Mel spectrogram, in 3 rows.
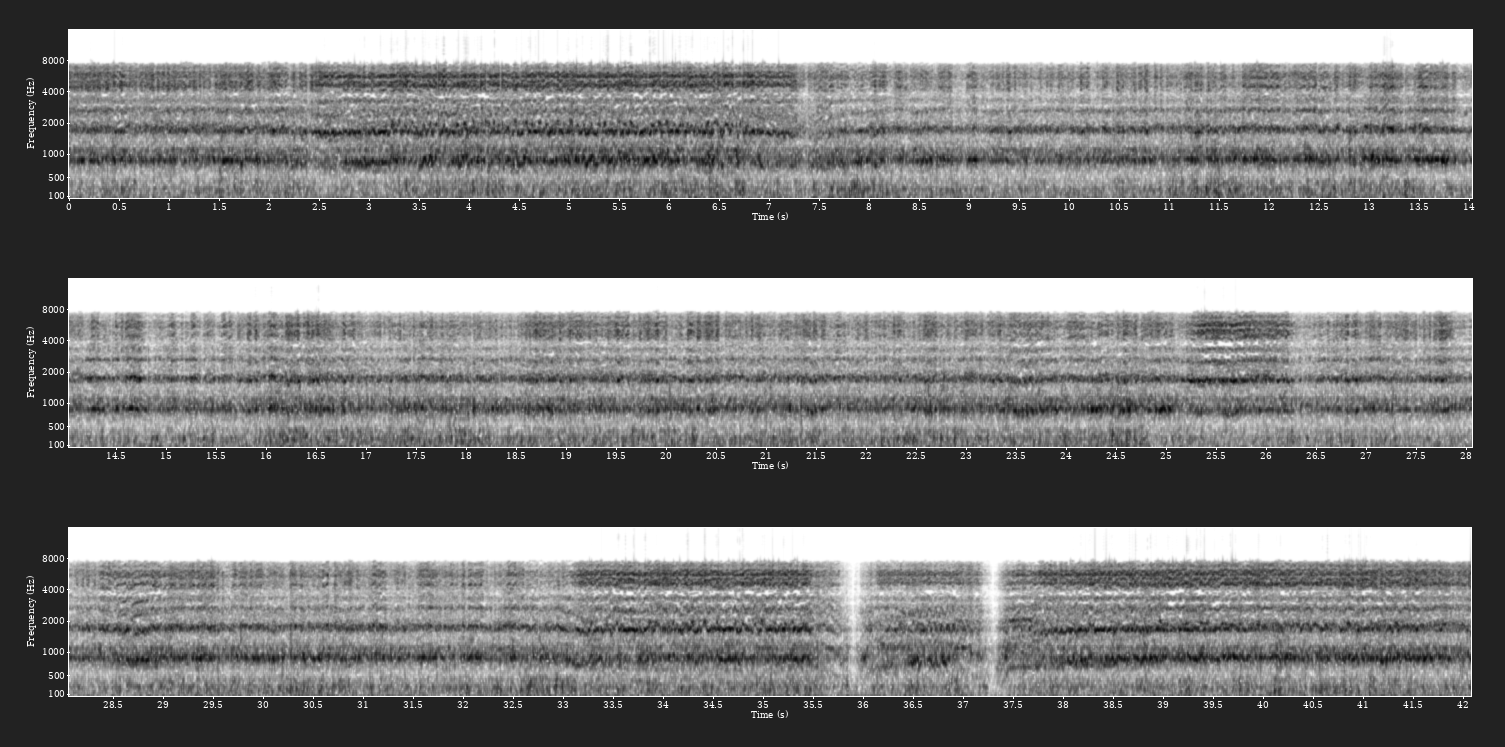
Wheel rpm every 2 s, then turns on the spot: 230, 210, 190, 210, 230, 240, 230, 230, 230, 230, 230, 230, 230, 230, 230, 240, 220, 170, 120, 210, 230.
36-38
